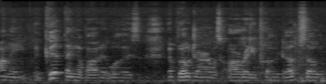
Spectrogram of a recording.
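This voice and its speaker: A man with a medium-pitched voice talks at a moderate pace with monotone, flat intonation. Noticeable background noise and audible room echo fill the recording. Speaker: YouTube prankster. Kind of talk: casual vlog. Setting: at home, bathroom.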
